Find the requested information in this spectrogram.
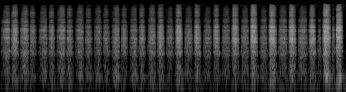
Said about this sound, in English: A dingo came with a tongue long sticking out of its mouth trying to keep cool.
